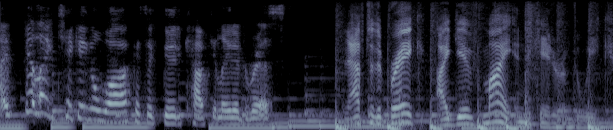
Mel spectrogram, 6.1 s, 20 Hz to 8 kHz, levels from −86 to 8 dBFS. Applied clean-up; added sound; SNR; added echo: none; none; none; none.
